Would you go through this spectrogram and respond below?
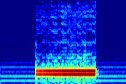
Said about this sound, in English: So in other words, all those other three lines now are like incapacitated while the phone comes. No, you'll hear a dial tone on them or not. No?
